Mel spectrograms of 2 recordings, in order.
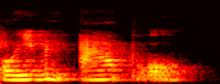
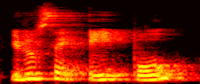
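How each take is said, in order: First: The first vowel matches the vowel in 'cap'. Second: The first vowel differs from the vowel in 'cap'. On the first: The speaker calls it right. "Or even apple, right?" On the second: The speaker calls it wrong.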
